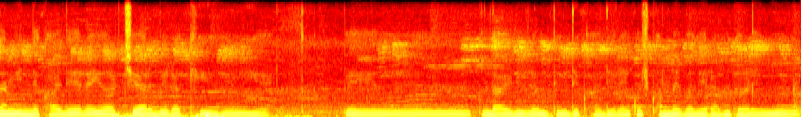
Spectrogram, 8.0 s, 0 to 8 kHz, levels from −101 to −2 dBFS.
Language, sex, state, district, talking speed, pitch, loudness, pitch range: Hindi, female, Bihar, Darbhanga, 215 wpm, 200 Hz, -18 LUFS, 190-205 Hz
